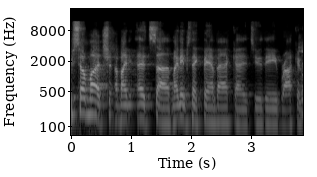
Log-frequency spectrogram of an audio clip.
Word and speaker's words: Bambach: My name's Nick Bambach.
